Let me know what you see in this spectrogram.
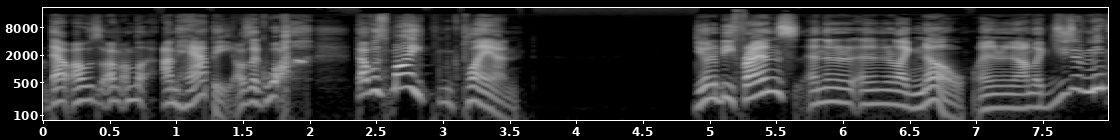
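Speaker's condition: Stuttering; stuttering during this recording; uses accent to escape own voice, stutters heavily returning to own voice, doubts pronouncing words correctly; repeated sounds, repeated words

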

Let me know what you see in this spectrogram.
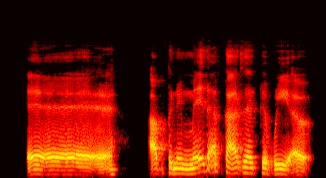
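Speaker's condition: Cerebral palsy; uneventful pregnancy

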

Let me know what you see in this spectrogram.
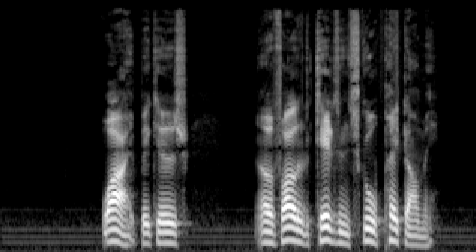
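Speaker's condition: Cerebral palsy; congenital cerebral palsy, born with condition, wears glasses

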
